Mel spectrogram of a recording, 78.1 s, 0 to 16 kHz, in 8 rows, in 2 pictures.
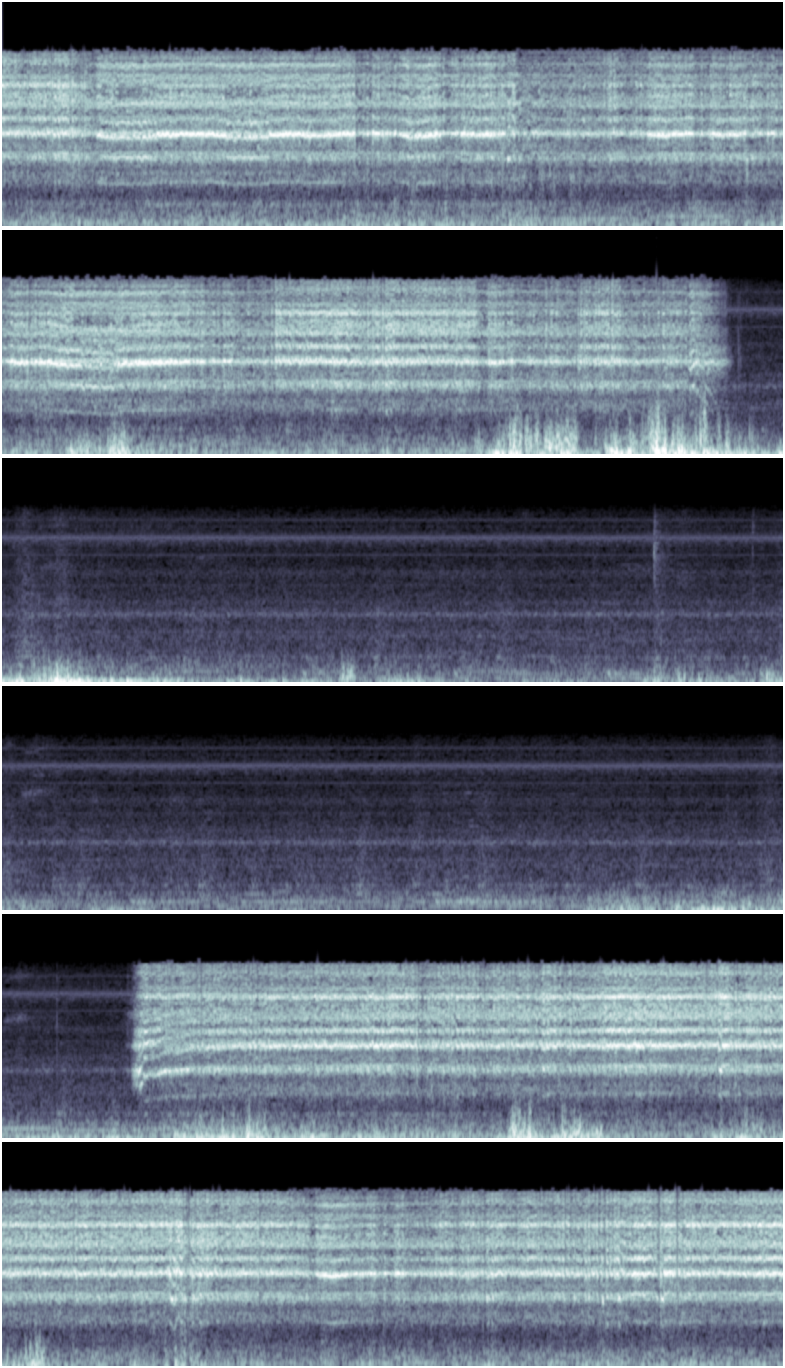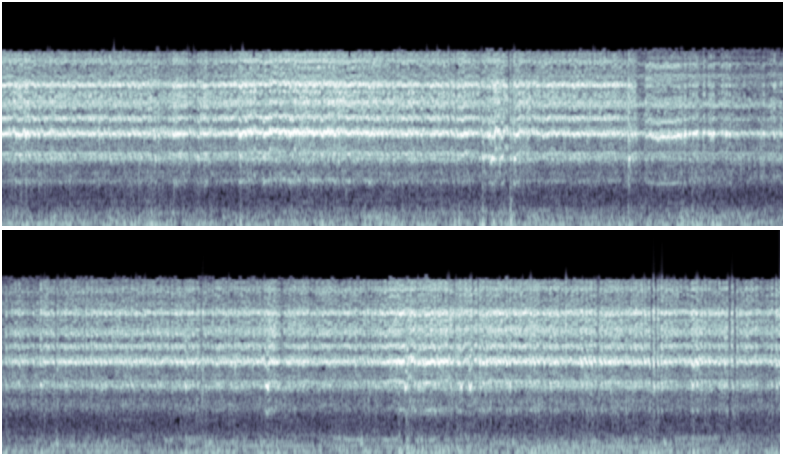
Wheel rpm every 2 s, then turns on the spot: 170, 160, 170, 160, 170, 170, 170, 170, 160, 20, 0, 0, 0, 0, 0, 0, 0, 0, 0, 0, 100, 170, 170, 170, 170, 170, 170, 170, 170, 170, 160, 170, 170, 160, 170, 170, 170, 170, 170.
none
